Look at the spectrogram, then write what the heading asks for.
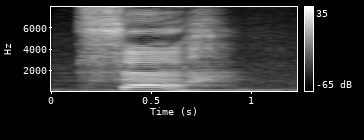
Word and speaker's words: sœur: Untuk pengucapannya yaitu seperti bunyi E dan lebih terbuka daripada E yang sebelumnya. Contoh kata yaitu leur, lalu kata sœur, dan kata œuvre.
